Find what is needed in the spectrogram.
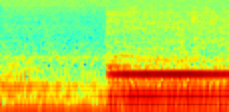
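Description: A low steady tone, joined about a second in by a held organ-like keyboard chord as the song's intro begins.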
